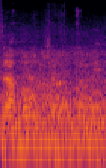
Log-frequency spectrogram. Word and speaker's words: Zahorcak: surname I think it's Zahorcak. is no? Nice pronunciation.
